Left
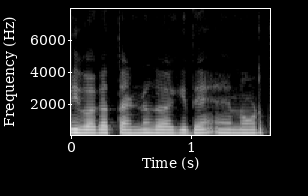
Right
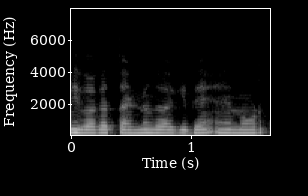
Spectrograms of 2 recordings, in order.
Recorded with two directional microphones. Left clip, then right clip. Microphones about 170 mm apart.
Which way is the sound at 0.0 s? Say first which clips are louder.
Left 11 dB; 25° left (ahead or behind).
